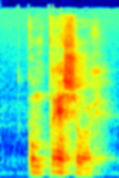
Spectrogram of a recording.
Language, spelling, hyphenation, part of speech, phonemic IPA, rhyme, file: Dutch, compressor, com‧pres‧sor, noun, /ˌkɔmˈprɛ.sɔr/, -ɛsɔr, Nl-compressor.ogg
- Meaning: compressor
